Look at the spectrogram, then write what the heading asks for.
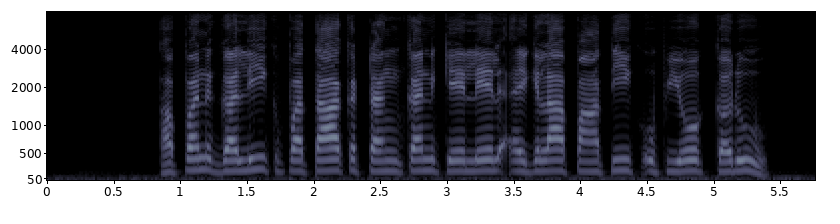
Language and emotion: Maithili, neutral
